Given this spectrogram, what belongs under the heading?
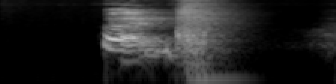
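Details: An induced sneeze from a person with a cold: a single loud sneeze, with a voiced intake building into a forceful burst of air.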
